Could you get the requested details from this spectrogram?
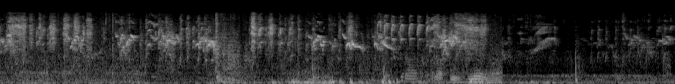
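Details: Budgerigars chattering, a busy stream of high chirps, squeaks and warbles overlapping, fading somewhat toward the end, with low rumbling background noise.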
